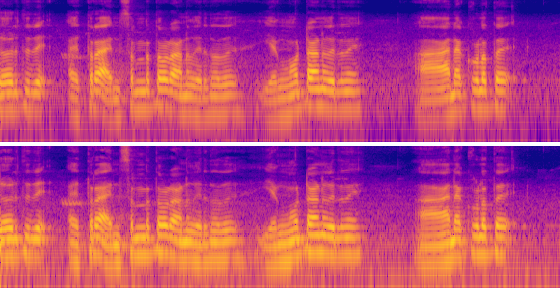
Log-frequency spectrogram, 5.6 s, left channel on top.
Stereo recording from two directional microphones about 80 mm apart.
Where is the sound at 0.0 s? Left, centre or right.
Right.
